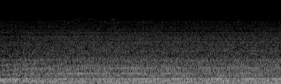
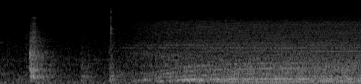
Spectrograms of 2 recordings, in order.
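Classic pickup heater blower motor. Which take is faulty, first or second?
second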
